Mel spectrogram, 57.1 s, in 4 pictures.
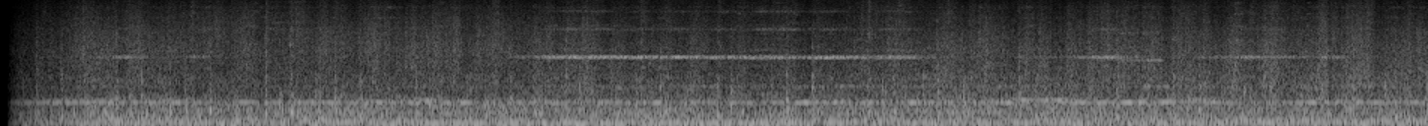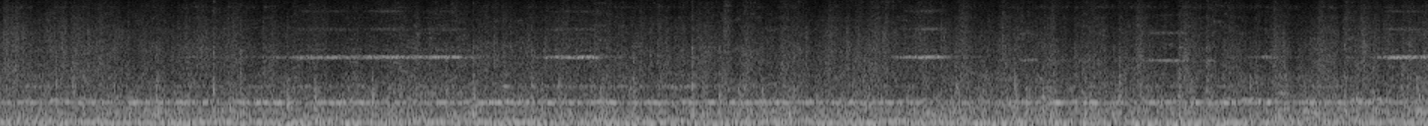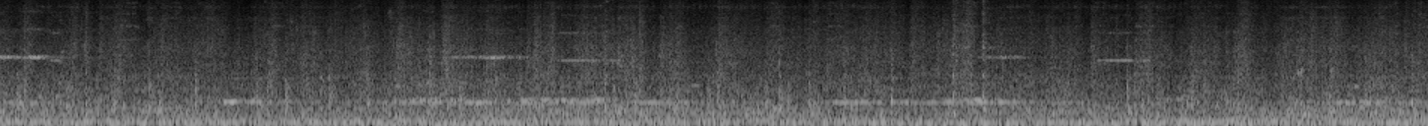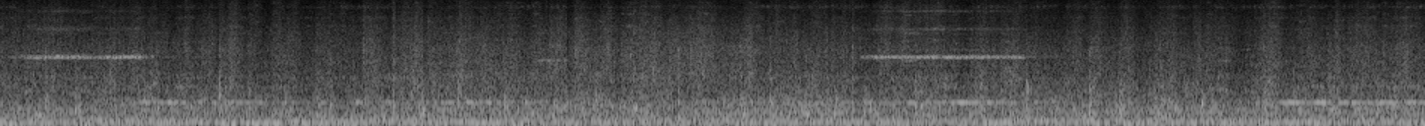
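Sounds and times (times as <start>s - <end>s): train wheels rumbling on rails: 0.1s - 57.0s
high wheel squeals: 4.4s - 13.8s, 15.9s - 21.8s, 22.9s - 29.4s, 32.7s - 35.6s, 37.9s - 40.5s, 41.8s - 44.8s, 51.4s - 53.3s.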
